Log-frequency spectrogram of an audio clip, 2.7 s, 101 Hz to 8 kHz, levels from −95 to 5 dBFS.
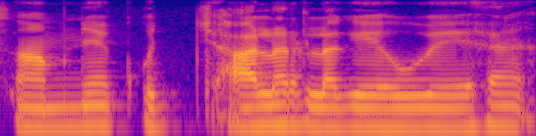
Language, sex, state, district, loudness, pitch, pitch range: Hindi, male, Jharkhand, Ranchi, -21 LUFS, 125 Hz, 125-135 Hz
